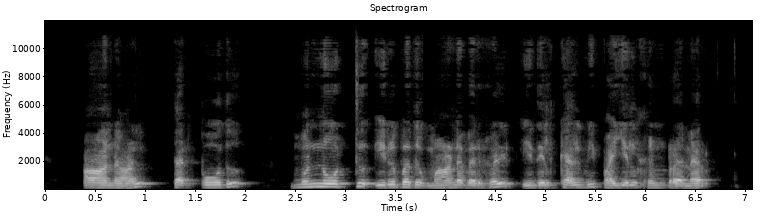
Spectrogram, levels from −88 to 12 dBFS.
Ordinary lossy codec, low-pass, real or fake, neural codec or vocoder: AAC, 48 kbps; 10.8 kHz; fake; codec, 44.1 kHz, 7.8 kbps, DAC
